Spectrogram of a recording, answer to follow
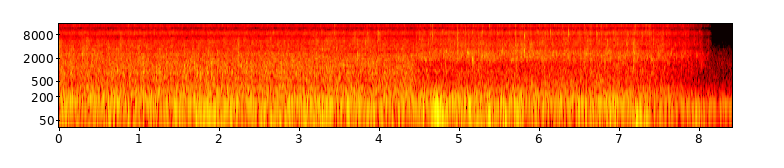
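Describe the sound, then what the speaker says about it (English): Steady heavy rain falling in the desert, a dense continuous wash that stays loud throughout and thins slightly near the end, with no voices. "we like rain out here"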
